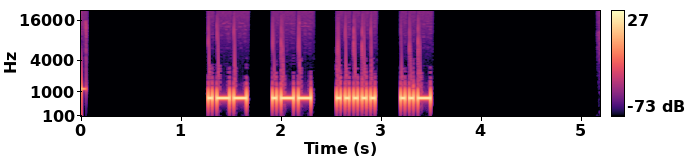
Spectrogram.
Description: Morse code, heard as a keyed tone, about 27 wpm, spaced as for 20 wpm, 700 Hz. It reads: WW5U
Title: USA Call Signs - 2x Character Spacing - 28wpm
